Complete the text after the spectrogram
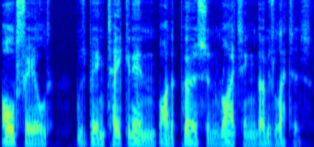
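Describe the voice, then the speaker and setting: Brief: very low, mellow male voice, calm and advisory, dry close sound. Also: measured pace, no room sound. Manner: calm, advisory, asks rhetorical questions. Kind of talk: expert commentary in conversation.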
